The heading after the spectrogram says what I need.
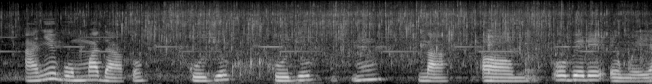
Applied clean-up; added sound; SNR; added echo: none; Doorbell + Liquid; 9 dB; none.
